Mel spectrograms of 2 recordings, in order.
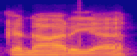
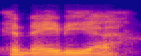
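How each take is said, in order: First: It is said in a put-on French accent. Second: It is said in a plain English accent.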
